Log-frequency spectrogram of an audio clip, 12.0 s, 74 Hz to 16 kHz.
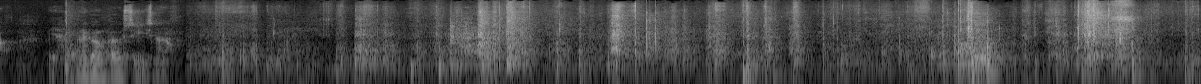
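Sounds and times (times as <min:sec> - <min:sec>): cardboard rustling: 0:01.8 - 0:12.0.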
